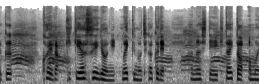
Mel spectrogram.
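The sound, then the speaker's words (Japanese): Crows caw overhead in a windy park, their harsh calls mixing with close, steady speech that runs through the whole stretch. “なんかすごいね、頭の上でずっとカラスが鳴いてて、そのカラスの声に負けないようにちょっと声を少し大きめにラジオを撮っております”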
